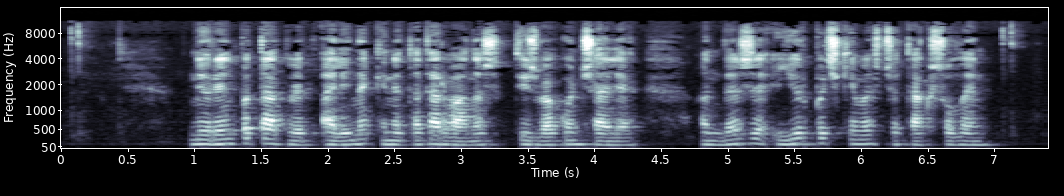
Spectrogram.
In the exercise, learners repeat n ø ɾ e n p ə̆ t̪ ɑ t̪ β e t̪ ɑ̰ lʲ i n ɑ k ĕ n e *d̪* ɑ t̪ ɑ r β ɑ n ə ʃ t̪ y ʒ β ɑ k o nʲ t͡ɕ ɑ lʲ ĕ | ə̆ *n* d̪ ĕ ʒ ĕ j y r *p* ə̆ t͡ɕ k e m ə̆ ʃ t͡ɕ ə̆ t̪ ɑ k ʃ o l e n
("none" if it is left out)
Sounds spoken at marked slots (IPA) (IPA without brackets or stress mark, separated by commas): t̪, n, p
